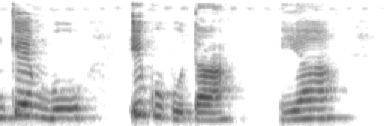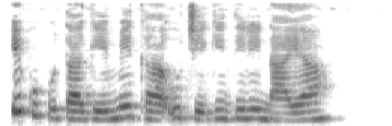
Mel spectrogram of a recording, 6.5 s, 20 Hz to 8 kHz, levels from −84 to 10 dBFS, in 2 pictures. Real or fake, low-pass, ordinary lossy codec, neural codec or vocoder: real; 7.2 kHz; none; none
